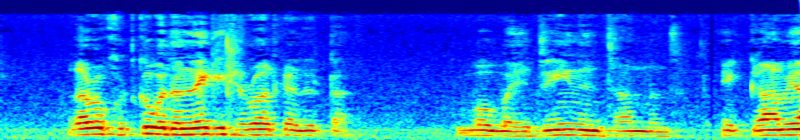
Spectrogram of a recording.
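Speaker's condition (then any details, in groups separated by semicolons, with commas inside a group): Cerebral palsy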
